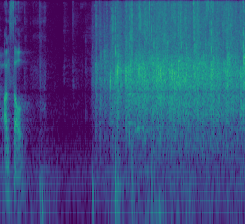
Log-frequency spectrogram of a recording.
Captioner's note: applause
